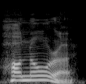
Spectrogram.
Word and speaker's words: Honora: Honora. Yeah. Spell that for me. Honora. But not H, though. Can we agree that it's not H?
